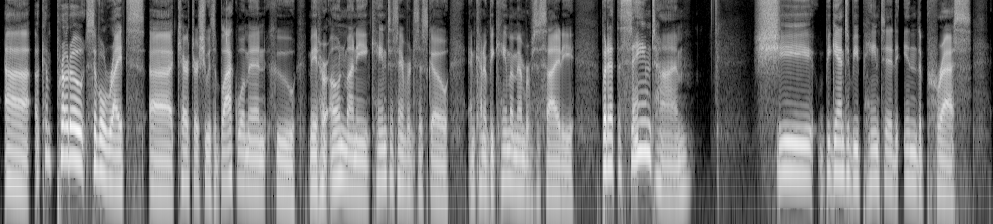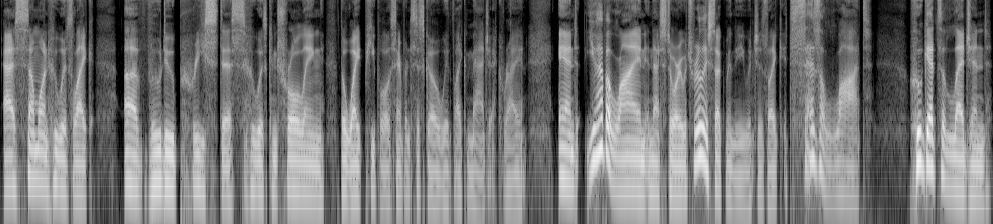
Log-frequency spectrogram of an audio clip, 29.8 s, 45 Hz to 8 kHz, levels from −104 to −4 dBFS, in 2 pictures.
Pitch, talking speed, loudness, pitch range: 105 Hz, 180 wpm, -23 LUFS, 90-125 Hz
